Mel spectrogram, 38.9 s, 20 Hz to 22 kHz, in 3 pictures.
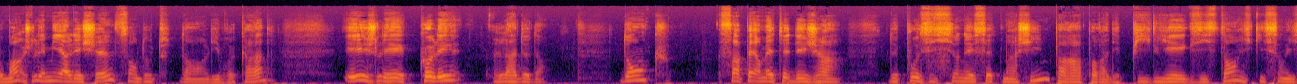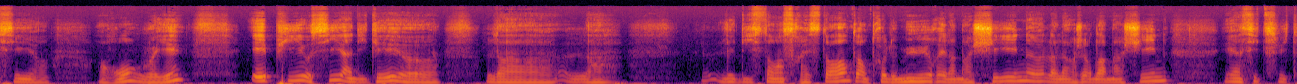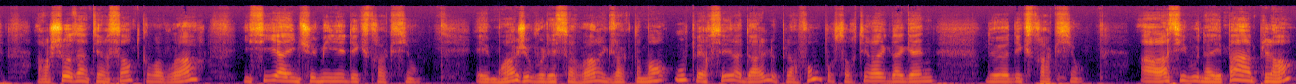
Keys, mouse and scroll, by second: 7.4 middle click, 8.3-8.7 scroll up 2, 9.5 scroll up 2, 13.6 scroll up 2, 15.5 scroll down 2, 16.5 middle click, 19.1-20.4 middle drag, 25.4 middle click, 27.0-28.1 middle drag, 30.6 middle click.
